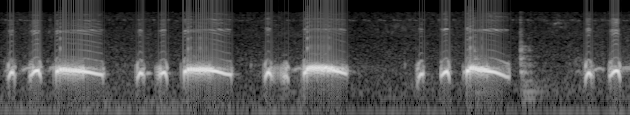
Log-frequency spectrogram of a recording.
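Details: A spotted dove's full thúc gù song echoing in forest: paired short coos leading into a sustained descending coo, repeated steadily about every second and a half, loud and clear.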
